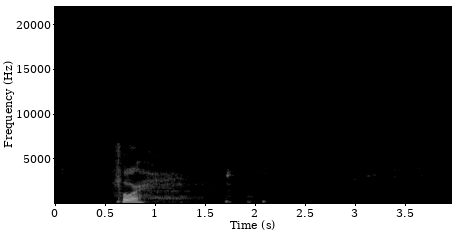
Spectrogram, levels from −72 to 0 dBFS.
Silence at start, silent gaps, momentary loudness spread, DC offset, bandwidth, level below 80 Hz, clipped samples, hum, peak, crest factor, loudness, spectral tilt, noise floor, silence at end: 0.6 s; none; 21 LU; under 0.1%; 7.2 kHz; -80 dBFS; under 0.1%; none; -20 dBFS; 24 dB; -37 LUFS; -4.5 dB/octave; -77 dBFS; 1.85 s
